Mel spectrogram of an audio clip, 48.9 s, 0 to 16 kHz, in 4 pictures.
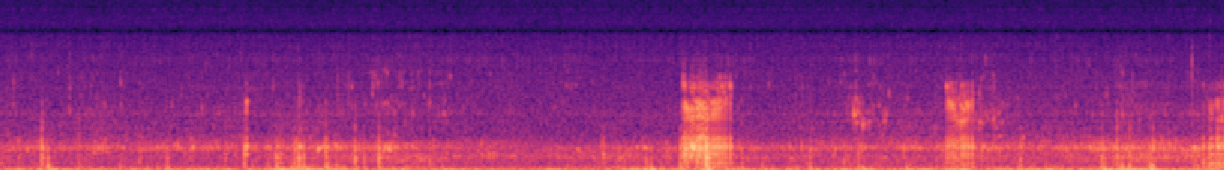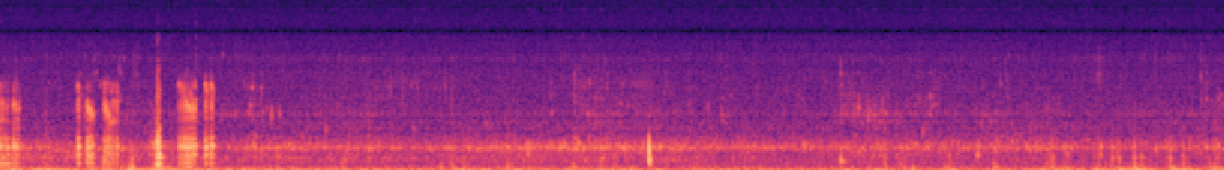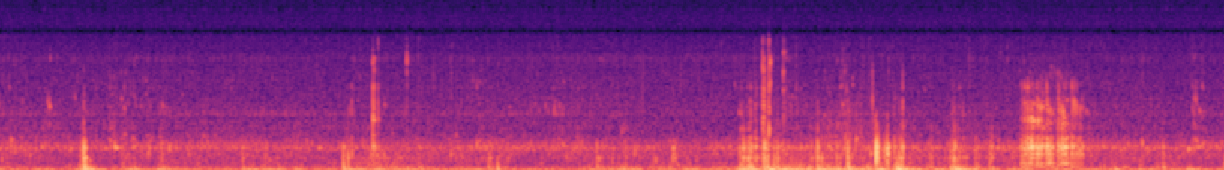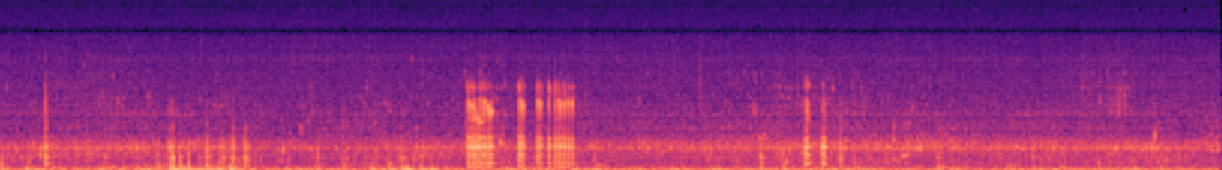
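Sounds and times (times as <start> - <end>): faint underwater hum: 0.0 - 48.9
low rumble of water: 0.0 - 48.9.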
